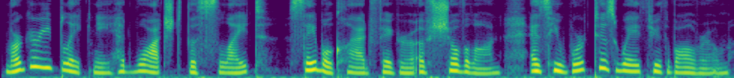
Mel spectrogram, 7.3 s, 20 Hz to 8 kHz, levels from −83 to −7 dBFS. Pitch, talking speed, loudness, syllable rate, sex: 185 Hz, 165 wpm, -18 LUFS, 4.7 syllables/s, female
